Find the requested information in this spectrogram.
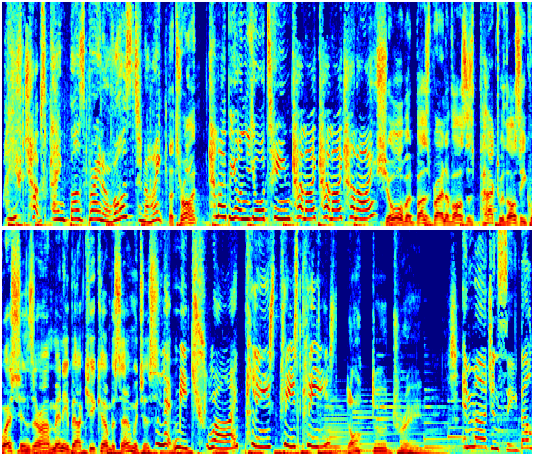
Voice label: Voice Acting

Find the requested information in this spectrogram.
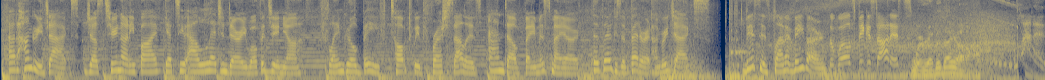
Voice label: Bright Upbeat

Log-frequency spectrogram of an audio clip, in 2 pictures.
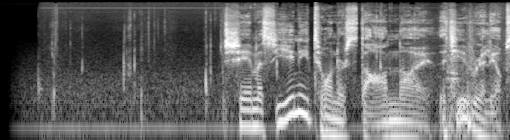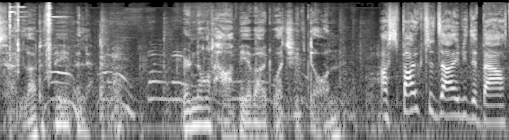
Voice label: Character

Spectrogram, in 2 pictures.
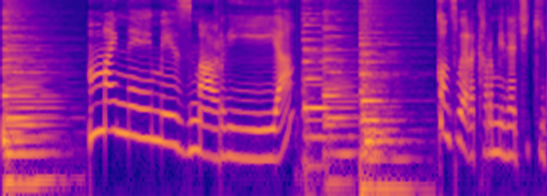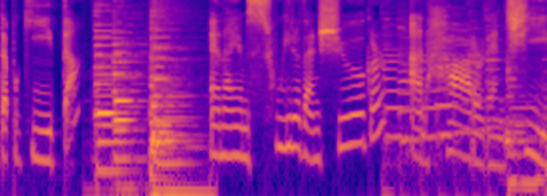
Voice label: Accents Characters

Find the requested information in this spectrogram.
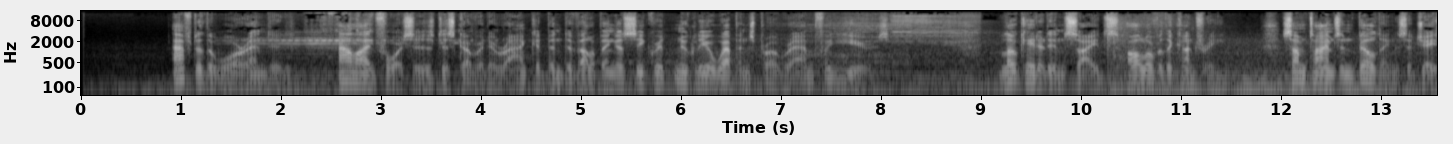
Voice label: corporate

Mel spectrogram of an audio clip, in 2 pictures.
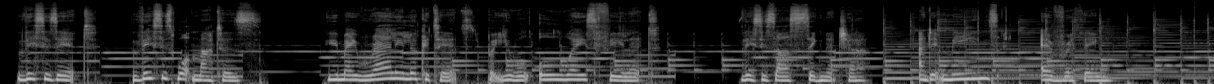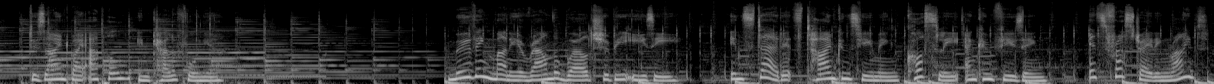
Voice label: Corporate

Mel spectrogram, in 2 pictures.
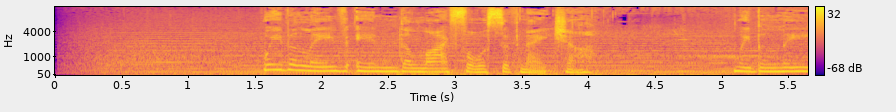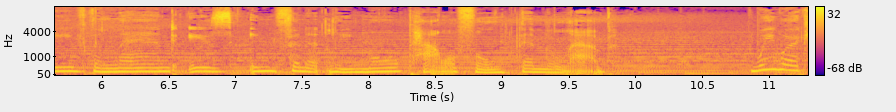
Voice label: Narration

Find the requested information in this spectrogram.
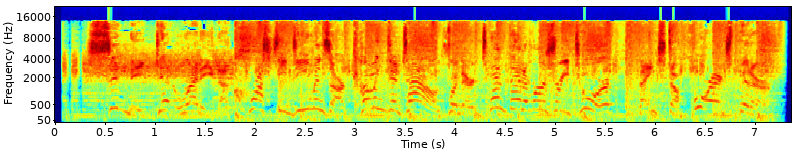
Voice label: hard retail

